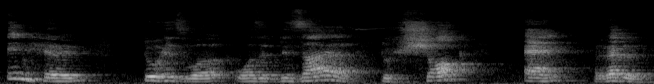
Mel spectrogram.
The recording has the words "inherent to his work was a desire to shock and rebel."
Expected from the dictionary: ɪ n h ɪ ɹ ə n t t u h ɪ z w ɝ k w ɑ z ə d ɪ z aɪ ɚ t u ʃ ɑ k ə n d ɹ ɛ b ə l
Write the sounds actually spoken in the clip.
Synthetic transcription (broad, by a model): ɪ n h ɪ ɹ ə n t t u h ɪ z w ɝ k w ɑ z ə d ɪ z aɪ ɚ t u ʃ ɑ k ə n d ɹ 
